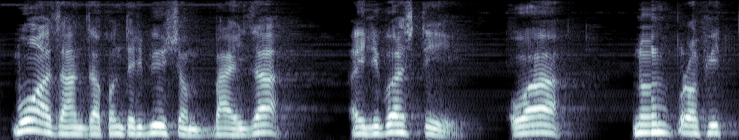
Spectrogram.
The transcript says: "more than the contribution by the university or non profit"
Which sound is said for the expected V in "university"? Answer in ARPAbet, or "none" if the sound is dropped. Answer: B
